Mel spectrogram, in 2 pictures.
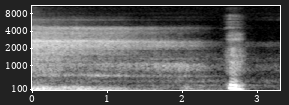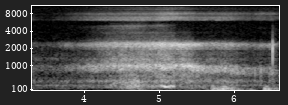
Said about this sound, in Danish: Det kan være nogle meget, meget simple ting, bare som at prøve at trække vejret helt vildt dybt ind. Og kan mærke, at min brystkasse udvider sig, min mave udvider sig, og prøv at holde det lidt, og så prøv at puste ud.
